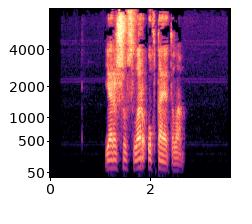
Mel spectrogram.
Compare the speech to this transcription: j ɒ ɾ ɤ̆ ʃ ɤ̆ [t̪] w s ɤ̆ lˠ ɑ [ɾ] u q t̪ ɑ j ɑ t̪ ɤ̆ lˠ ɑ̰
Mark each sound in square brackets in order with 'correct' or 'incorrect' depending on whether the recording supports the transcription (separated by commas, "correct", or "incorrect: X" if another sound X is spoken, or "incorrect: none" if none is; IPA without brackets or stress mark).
incorrect: none, correct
